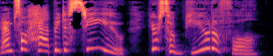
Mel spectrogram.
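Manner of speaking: high-pitched gushing delight; thrilled. A narrator's reading. Vivian to the only flower of spring, thrilled. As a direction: gush with happiness, voice lifted high. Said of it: "thrilled down to her toes".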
